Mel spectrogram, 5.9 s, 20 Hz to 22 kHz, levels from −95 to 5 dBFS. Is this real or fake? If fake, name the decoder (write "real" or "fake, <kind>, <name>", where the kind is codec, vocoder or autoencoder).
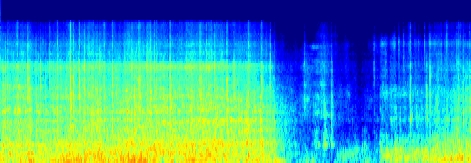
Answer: fake, autoencoder, DAC-VAE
